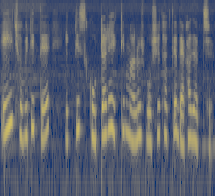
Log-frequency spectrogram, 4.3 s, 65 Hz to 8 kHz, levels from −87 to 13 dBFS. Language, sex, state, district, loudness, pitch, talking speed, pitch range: Bengali, female, Assam, Kamrup Metropolitan, -17 LUFS, 290 Hz, 140 wpm, 260-325 Hz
